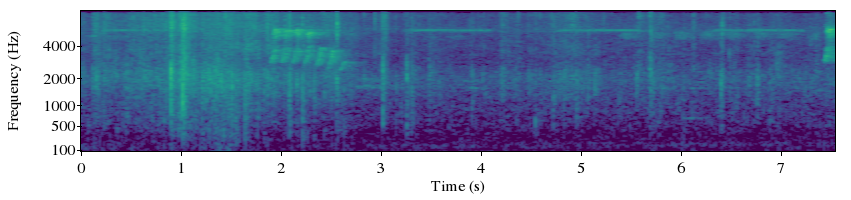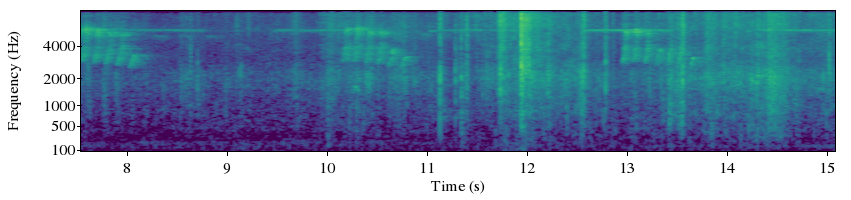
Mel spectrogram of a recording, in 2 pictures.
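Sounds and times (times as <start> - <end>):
rustling of leaves: 0.0 - 3.3, 10.0 - 15.0.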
